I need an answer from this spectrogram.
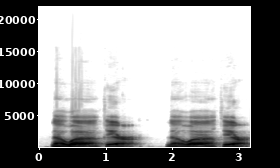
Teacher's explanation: sifat Ain adalah bainiah sedikit mengalir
